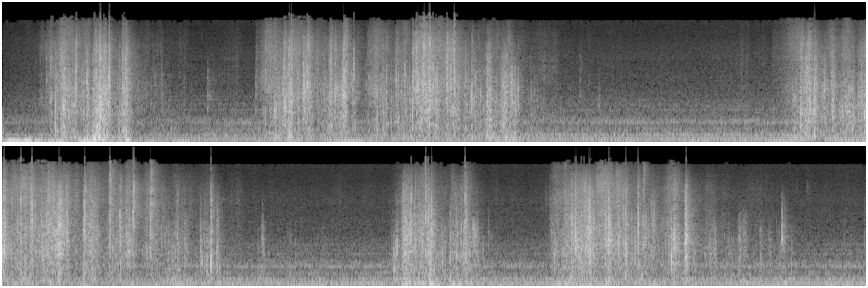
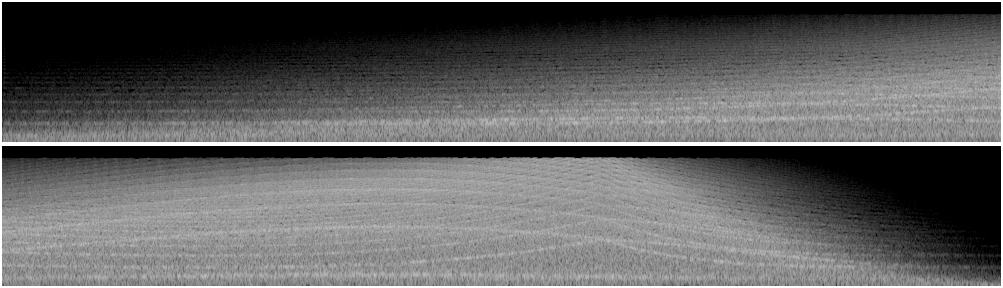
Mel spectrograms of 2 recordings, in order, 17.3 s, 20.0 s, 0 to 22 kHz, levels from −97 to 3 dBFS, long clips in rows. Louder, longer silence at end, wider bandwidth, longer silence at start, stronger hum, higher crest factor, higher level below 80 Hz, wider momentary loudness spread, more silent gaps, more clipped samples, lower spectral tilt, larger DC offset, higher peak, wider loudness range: about the same, -17 LUFS vs -17 LUFS; second, 0 s vs 0.15 s; about the same, 17 kHz vs 16 kHz; about the same, 0 s vs 0.05 s; neither; about the same, 20 dB vs 20 dB; first, -30 dBFS vs -48 dBFS; about the same, 20 LU vs 21 LU; neither; neither; first, -2 dB/octave vs -0.5 dB/octave; neither; about the same, 0 dBFS vs -2 dBFS; second, 6 LU vs 20 LU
